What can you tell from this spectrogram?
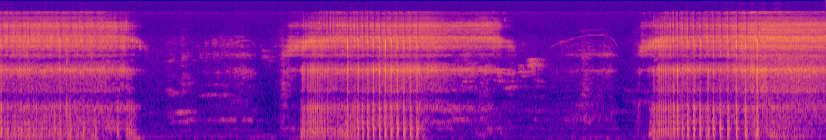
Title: Mendengkur atau Ngorok???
